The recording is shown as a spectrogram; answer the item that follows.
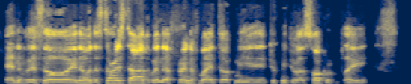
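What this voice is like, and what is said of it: Israeli accent. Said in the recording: “we started the company in uh, Israel ... This where my accent from”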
